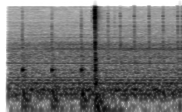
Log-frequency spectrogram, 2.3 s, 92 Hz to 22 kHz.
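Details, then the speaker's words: K1C 3D printer with a clogged hotend, a frequent K1C issue: light, regular ticking about three a second with one sharp click as the extruder skips while extruding. "ey, so I'm here with my K1C and I've got it clogged. This is something that actually happens pretty frequently with K1C. It's got a clicking sound that goes along with it."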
